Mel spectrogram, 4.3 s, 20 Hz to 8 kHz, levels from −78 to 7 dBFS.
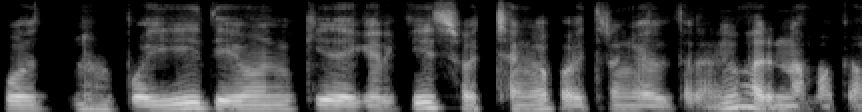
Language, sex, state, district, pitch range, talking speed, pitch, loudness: Telugu, male, Telangana, Nalgonda, 110-120 Hz, 110 wpm, 115 Hz, -18 LUFS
